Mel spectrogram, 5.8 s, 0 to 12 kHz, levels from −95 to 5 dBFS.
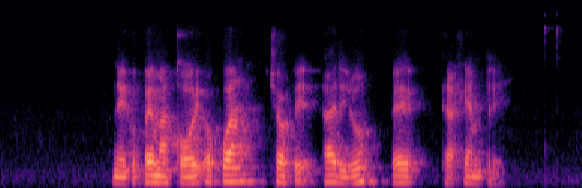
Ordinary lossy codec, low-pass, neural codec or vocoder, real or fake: Opus, 32 kbps; 7.2 kHz; codec, 16 kHz, 8 kbps, FunCodec, trained on Chinese and English, 25 frames a second; fake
